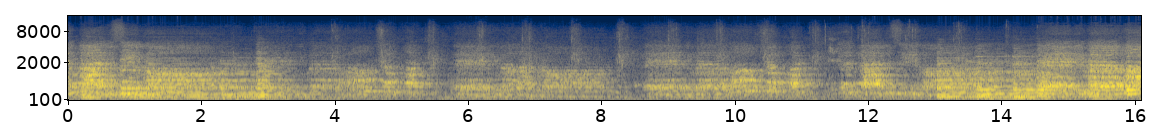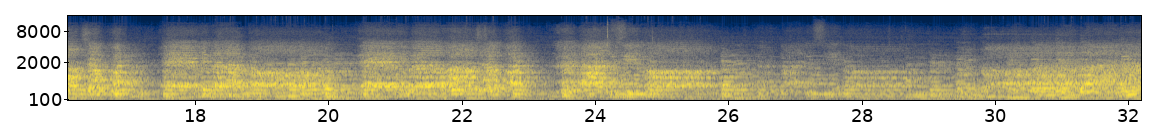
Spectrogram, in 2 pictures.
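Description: Large mixed youth choir singing in parts, swelling louder about halfway through.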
